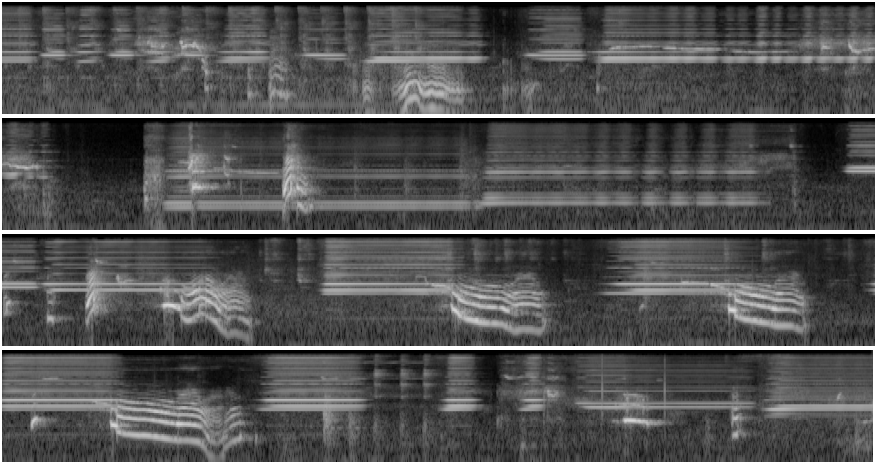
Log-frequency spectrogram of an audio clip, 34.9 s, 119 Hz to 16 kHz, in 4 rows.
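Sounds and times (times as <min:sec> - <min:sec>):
harmonica playing chords: 0:00.0 - 0:08.9, 0:10.2 - 0:16.5, 0:17.2 - 0:19.4, 0:20.7 - 0:22.1, 0:23.5 - 0:24.8, 0:26.1 - 0:27.4, 0:28.8 - 0:29.9, 0:30.6 - 0:34.9
dog howling: 0:18.3 - 0:20.0, 0:21.9 - 0:23.0, 0:27.3 - 0:28.7, 0:32.4 - 0:32.9.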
